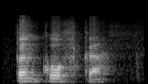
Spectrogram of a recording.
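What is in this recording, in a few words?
"pekowka", Polish, Kurpie dialect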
